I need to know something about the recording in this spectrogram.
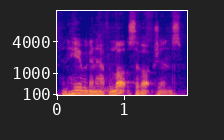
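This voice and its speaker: A man teaching English slowly explains sentence patterns, patiently repeating examples. His voice is on the low side, mellow and animated.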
